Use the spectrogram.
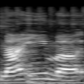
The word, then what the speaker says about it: Naima: For you guys who really do not know me, which is like the 40 subscribers that I actually have, my name is Naima. It's pronounced Naima.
